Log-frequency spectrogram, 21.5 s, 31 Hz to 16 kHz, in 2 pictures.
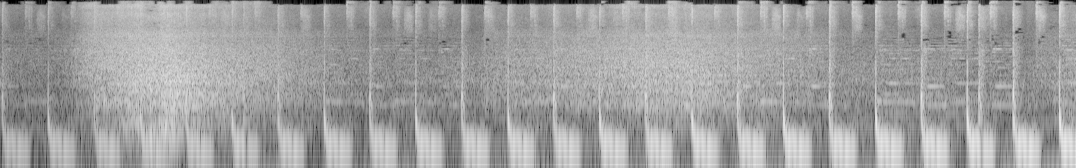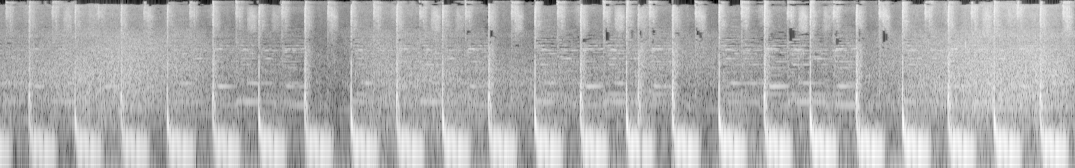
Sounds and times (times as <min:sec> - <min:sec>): Exciting music: 0:00.1 - 0:21.5.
